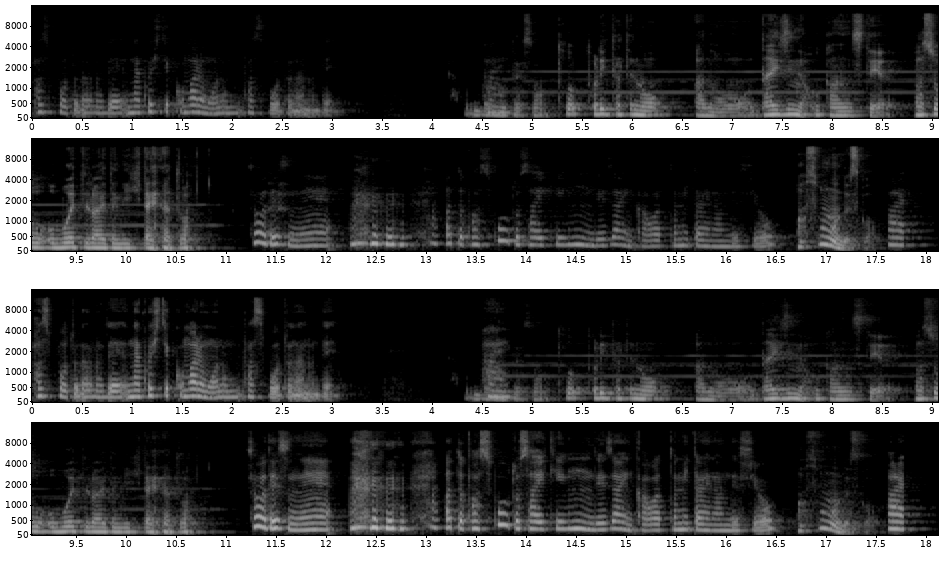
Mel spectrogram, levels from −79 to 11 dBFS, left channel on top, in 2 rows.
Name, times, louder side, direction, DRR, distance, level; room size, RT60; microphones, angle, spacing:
voice 1, 0.0-3.1 4.5-4.8 11.2-16.5 17.6-17.8, right 7 dB, 70° right, 0.3 m, -29 dB
voice 2, 4.3-6.3 6.6-10.7 16.7-17.5, left 2 dB, 35° left, 0.5 m, -30 dB
Wind instrument woodwind instrument, 4.5-10.9, left 4 dB, 50° right, 5.9 m, -57 dB
10.0 x 8.8 x 8.6 m
head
